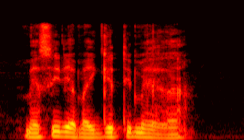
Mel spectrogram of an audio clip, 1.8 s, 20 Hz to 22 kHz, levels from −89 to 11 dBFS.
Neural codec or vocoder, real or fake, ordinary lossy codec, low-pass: vocoder, 44.1 kHz, 128 mel bands, Pupu-Vocoder; fake; none; 10.8 kHz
